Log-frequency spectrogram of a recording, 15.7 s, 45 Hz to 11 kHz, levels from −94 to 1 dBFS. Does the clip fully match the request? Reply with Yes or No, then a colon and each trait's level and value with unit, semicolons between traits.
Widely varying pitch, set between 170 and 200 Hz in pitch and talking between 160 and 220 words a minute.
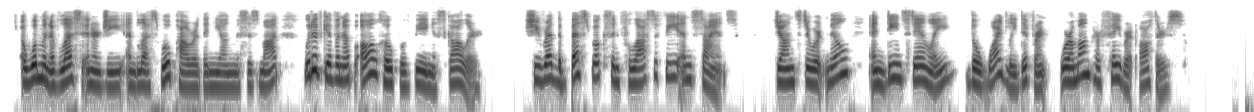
Yes: wide, 5.7 semitones; high, 190 Hz; average, 175 wpm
